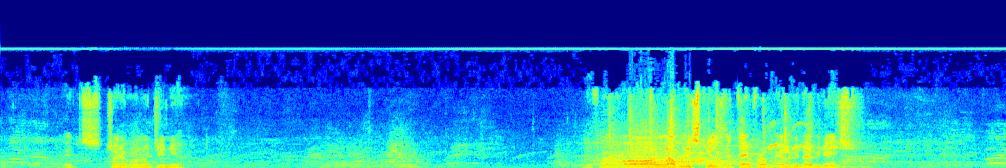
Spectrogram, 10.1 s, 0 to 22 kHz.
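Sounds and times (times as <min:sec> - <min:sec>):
faint background noise: 0:00.0 - 0:10.0
horn low steady note: 0:03.0 - 0:04.5.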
